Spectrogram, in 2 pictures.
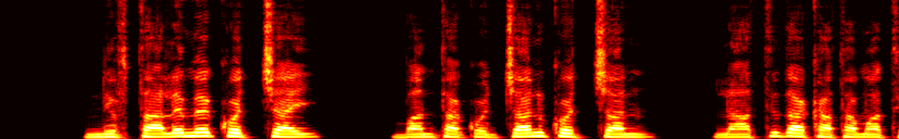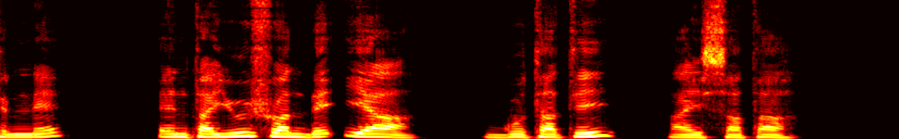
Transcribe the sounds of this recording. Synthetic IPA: nɛft̪aːlɛmɛkɔt͡ʃːɐj | bɐnt̪ːɐkɔt͡ʃːɐnkɔt͡ʃːɐn | laːt̪ːɪd̪ɐkɐt̪ɐmɐt̪ɪnːɛ | ɛnt̪ːɐjuːʃʊwɐnd̪ɛʔɪjaː | ɡʊt̪ɐt̪ɪ | hɐjsːɐt̪ɐ

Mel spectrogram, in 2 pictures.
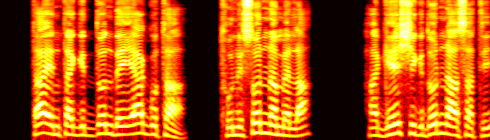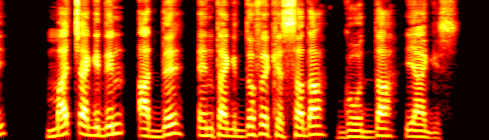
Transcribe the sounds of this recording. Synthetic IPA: t̪ɐɪnt̪ːɐɡɪd̪ːɔnd̪ɛʔɪjaːɡʊt̪aː | t̪ʊnɪsɔnːɐmɛlɐ | hɐɡe̞ːʃːɪɡɪd̪ɔnːɐːsɐt̪ɪ | mɐt͡ʃʼːɐɡɪd̪ɪnɐd̪ːɛɪnt̪ːɐɡɪd̪ːɔfɛkɛsːɐd̪ɐɡo̞ːd̪ːɐjaːɡɪs

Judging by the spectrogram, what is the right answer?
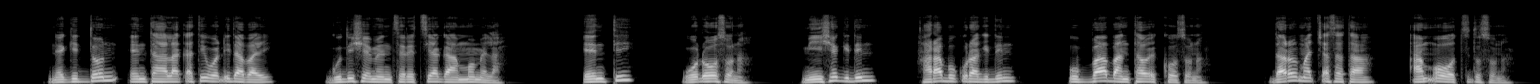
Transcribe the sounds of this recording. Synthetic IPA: nɛɡɪd̪ːɔnɛnt̪ːɐhɐlɐkʼɐt̪ɪwɔɗɪd̪ɐbɐj | ɡʊd̪ɪʃɛmɛnt͡sɛɾɛt͡sːɪjaɡaːmːɔmɛlɐ̰ | ʔɛnt̪ːɪ | wɔɗo̞ːsɔnɐ | miːʃɛɡɪd̪ɪn | hɐɾɐbʊkʼʊɾɐɡɪd̪ɪn | ʊbːaːbɐnt̪ːɐwɛkːo̞ːsɔnɐ | d̪ɐɾɔmɐt͡ʃʼːɐs̬ɐt̪ɐ | ʔɐmʔɔoːt͡sːɪd̪ɔsɔnɐ

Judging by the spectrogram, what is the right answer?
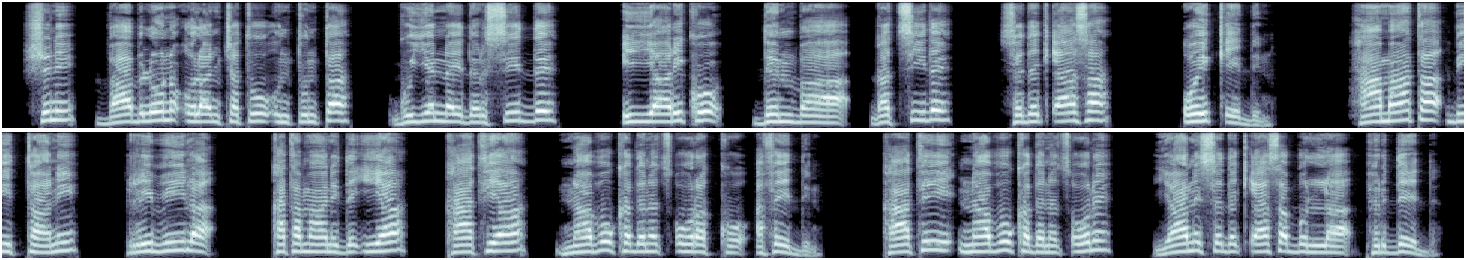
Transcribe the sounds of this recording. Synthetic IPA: ʃɪn | baːbɪlo̞ːnɐʔɔlɐnt͡ʃːɐt̪uːʊnt̪ːʊnt̪ːɐ | ɡʊjːɛnːɐjd̪ɛɾsiːd̪ːɛ | ɪjːaːɾɪkːɔ | d̪ɛmbaːɡɐt͡sːiːd̪ɛ | sɛd̪ɛkʼɪjaːsɐ | ɔjkʼːe̞ːd̪ːɪn | haːmaːt̪ɐbiːt̪ːaːn | ɾɪbiːlɐ | kɐt̪ɐmaːnɪd̪ɛʔɪjaː | kaːt̪ɪjaː | naːbuːkɐd̪ɐnɐt͡sʼo̞ːɾɐkːɔʔɐfe̞ːd̪ːɪ̰n | kaːt̪iːnaːbuːkɐd̪ɐnɐt͡sʼo̞ːnɛ | jaːnɪsɛd̪ɛkʼɪjaːsɐbɔlːɐpɪɾd̪e̞ːd̪ːɐ

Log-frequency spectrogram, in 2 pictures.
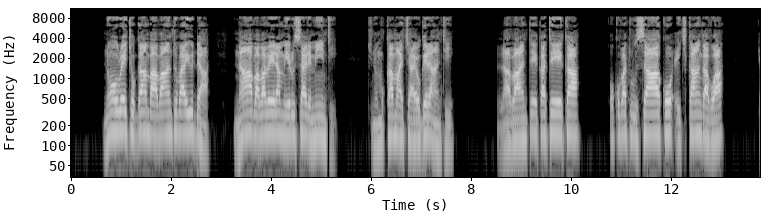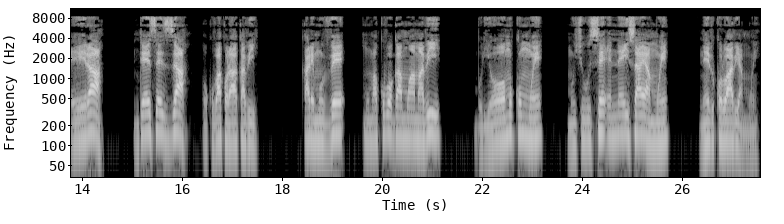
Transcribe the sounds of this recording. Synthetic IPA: no̞ːlwe̞ːco̞ɡaːmbaːβaːntuβajuda | naːβaβaβe̞ːɾamuje̞ɾusaːle̞mintḭ | cino̞mukamacaːjo̞ɡe̞ɾanti | laβante̞ːkate̞ːka | o̞kuβatuːsaːko̞ʔe̞ci̥kaːŋɡaβwa | eɾa | nte̞ːse̞zːa | okuβako̞laːkaβi | kale̞muve̞ | mumakuβo̞ɡamwaːmaβi | βuliomukumwe̞ | mucuːse̞ːnːe̞jisajamwe̞ | ne̞ːβiko̞lwaːβja̰mwe̞̰

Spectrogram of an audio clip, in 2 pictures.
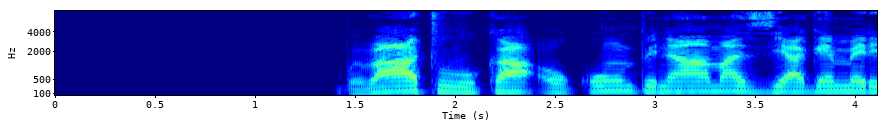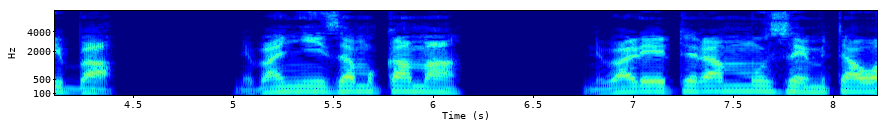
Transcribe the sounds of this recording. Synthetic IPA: bwe̞βaːtuːkaʔo̞kuːmpinaːmaziaɡe̞meɾiba | ne̞βaɲːiːzamukama | neβale̞ːte̞ɾamumus̬e̞mitawa

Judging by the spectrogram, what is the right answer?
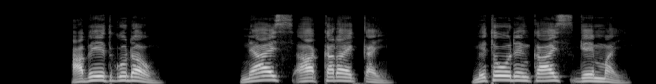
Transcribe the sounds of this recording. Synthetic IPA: ʔɐbe̞ːt̪ɡɔd̪ɐw | nɛɐjshaːkːɐd̪ɐɛkʼːɐ̰j | mɪt̪owɔd̪ɛŋkːɐːjsɡe̞ːmːɐ̰j

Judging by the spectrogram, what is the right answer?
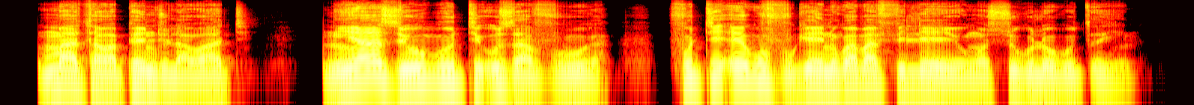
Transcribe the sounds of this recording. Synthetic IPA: umatʰawapʰendʱulawaːtʰi̥ | ŋijaziuɣutʰiʔuzavuːɣa | futʰiʔeɣuvuɣeniɣwaβafilɛjɔŋosuɣuloɣuǀiːna

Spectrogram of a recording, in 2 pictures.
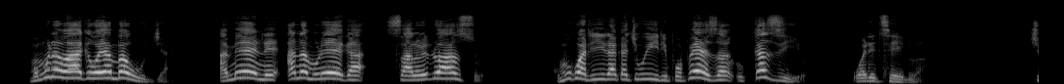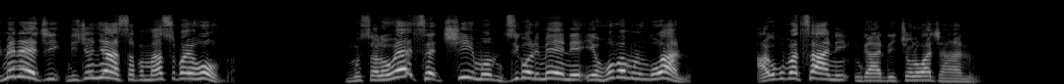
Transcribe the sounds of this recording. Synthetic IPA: mwamunawak̬ɛwɔjambaud͡ʒa̰ | amɛnɛanamulɛk̬a | salɔlɛɗwansɔ̥̰ | kumukwat̬iɾakat͡ʃiwiɾipɔpɛzaŋ̩kazḭjɔ̰ | wʔaɗɛt͡sʰɛ̰ːɗwa̰ | t͡ʃimɛnɛt͡ʃindit͡ʃɔɲasapamasɔp̬ajɛhɔːva | musalɔwɛt͡sʰɛt͡ʃʰimɔm̩d͡zikɔlimɛnɛjɛɦɔvamuluŋɡuwanu | akɔkupat͡sʰaniŋɡatit͡ʃɔlɔwat͡ʃaːnṵ

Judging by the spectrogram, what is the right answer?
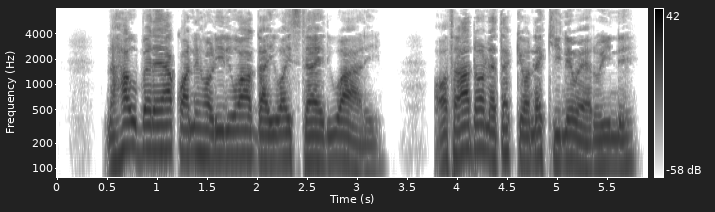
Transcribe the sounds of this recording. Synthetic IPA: naɦaubɛɾɛjakwaneɦɔɾiɾewaɡaiwaisiɾaɛɾiwaɾe | ɔtɛɾadɔnɛtɛkeɔnɛkinewɛɾoine

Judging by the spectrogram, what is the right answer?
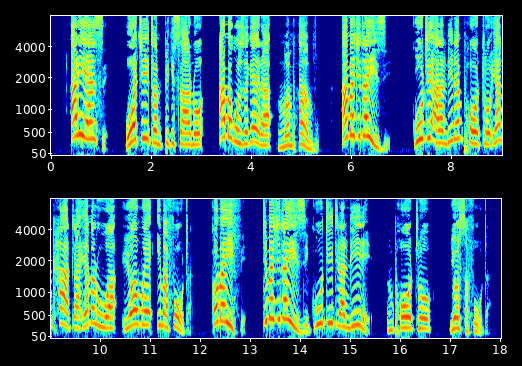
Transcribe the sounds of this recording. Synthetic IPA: alijɛnsɛ̥ | wɔt͡ʃitam̩pik̬isanɔ | amakɔnzɛkɛɾamwampʰaːɱvu | amat͡ʃitaizi | kutialandiɾɛmpʰɔtʰɔjaŋkʰatajamaluwajɔmwɛimafɔːtḁ | kɔmaiːfɛ̥ | timat͡ʃitaizikutitilandiɾɛ | m̩pʰɔtʰɔ | jɔsafɔːtḁ

